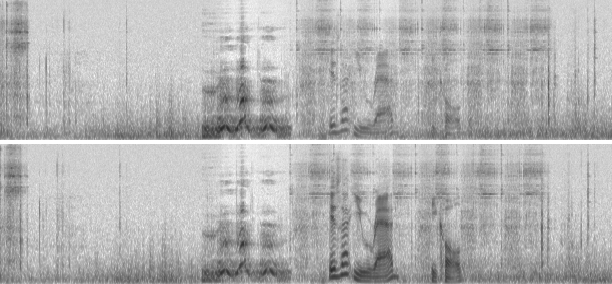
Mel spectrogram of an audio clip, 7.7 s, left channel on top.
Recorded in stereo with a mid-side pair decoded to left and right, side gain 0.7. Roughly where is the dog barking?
Ahead.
